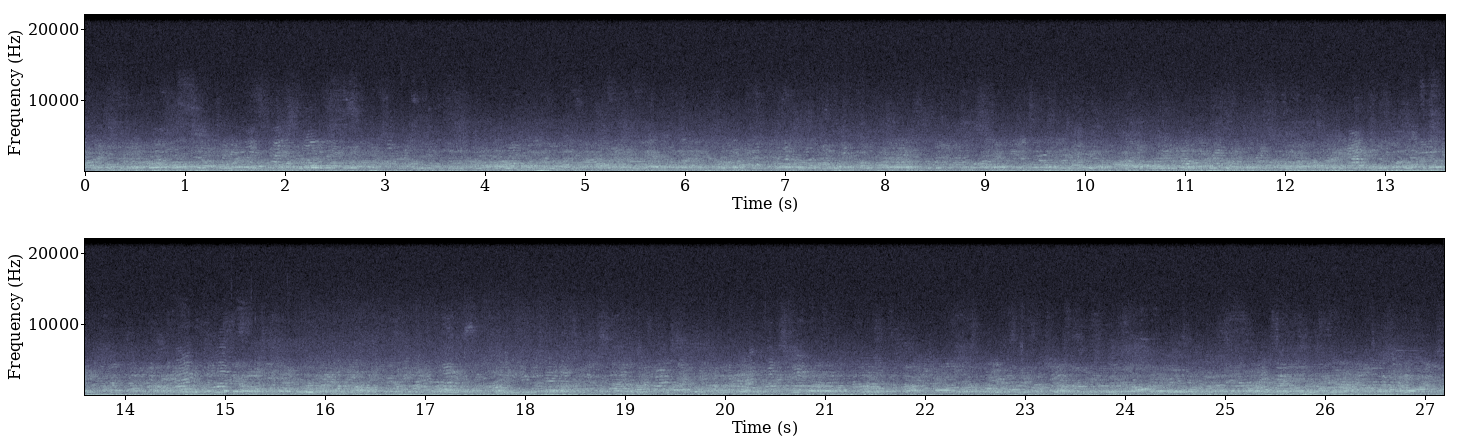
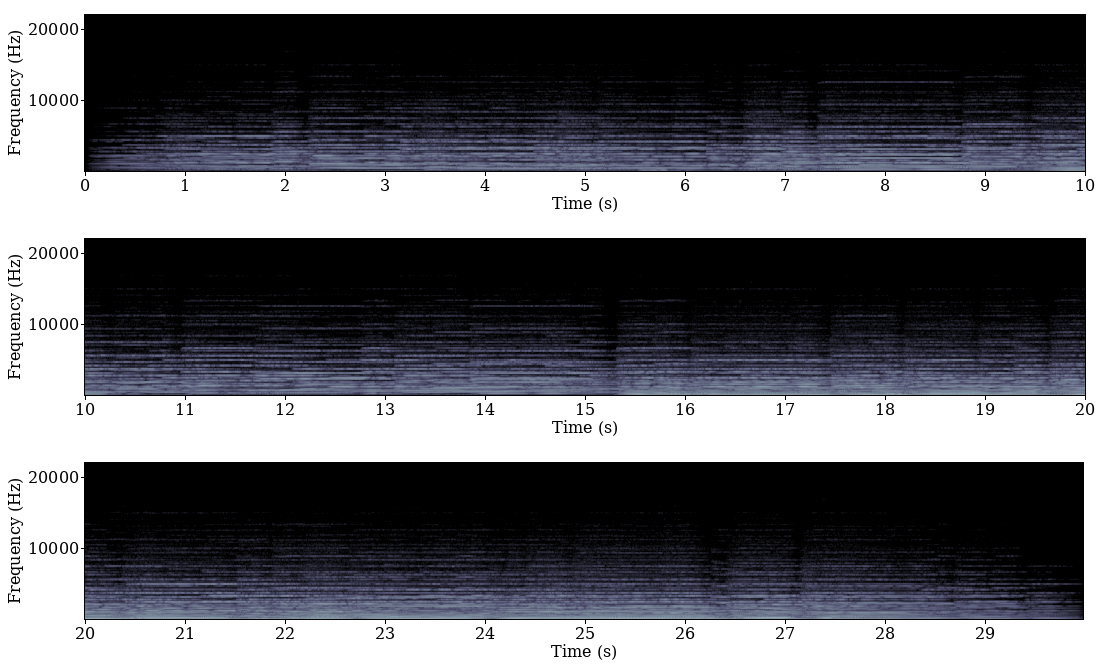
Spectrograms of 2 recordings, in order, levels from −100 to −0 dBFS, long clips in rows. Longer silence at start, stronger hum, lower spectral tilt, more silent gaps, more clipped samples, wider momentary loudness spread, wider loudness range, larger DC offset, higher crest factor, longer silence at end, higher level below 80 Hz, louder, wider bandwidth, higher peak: second, 0 s vs 0.2 s; neither; about the same, -6 dB/octave vs -5 dB/octave; neither; neither; second, 3 LU vs 8 LU; second, 2 LU vs 5 LU; neither; about the same, 14 dB vs 16 dB; about the same, 0 s vs 0.1 s; about the same, -48 dBFS vs -50 dBFS; first, -31 LUFS vs -42 LUFS; first, over 20 kHz vs 13.5 kHz; first, -16 dBFS vs -26 dBFS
